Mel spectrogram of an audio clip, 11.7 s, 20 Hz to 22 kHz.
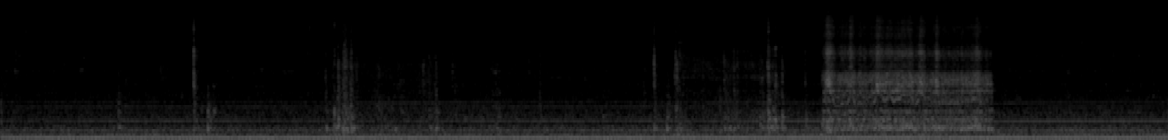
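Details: Original Xbox model 1.0 with Thompson DVD drive, laser tweaked, Xenium modchip: steady low drive hum with scattered clicks, then a rough grinding burst under two seconds.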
